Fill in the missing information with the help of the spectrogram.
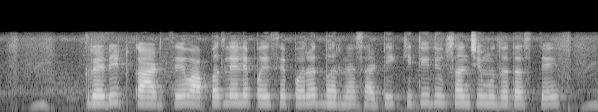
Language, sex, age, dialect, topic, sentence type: Marathi, female, 18-24, Standard Marathi, banking, question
